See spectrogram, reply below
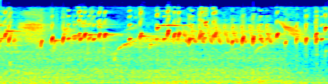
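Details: Goldfinch song for stimulating pet birds to sing, made of quick, sweet high chirps and a short rising slur, strung together in a lively unbroken twitter.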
